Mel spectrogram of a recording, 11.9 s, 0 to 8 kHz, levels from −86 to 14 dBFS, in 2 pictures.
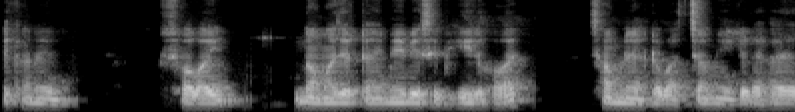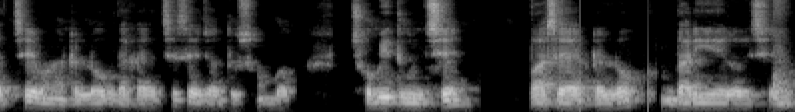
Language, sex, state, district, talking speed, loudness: Bengali, male, West Bengal, North 24 Parganas, 150 wpm, -18 LUFS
